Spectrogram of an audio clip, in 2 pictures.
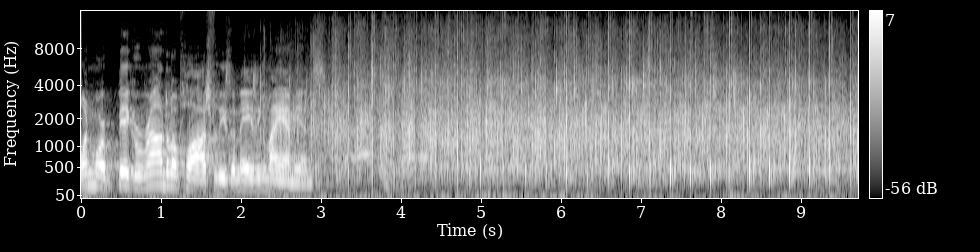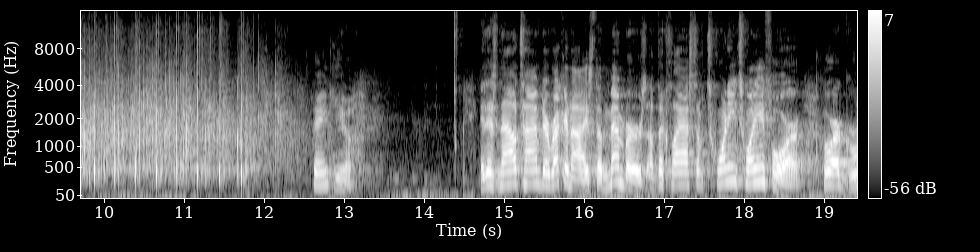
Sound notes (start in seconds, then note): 6.0 applause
